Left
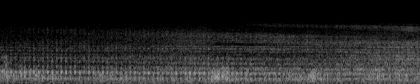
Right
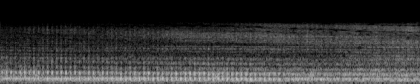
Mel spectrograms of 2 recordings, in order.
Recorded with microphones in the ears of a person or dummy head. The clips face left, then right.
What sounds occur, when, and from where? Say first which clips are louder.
0.0 s a helicopter: right 11 dB; 65° right (ahead or behind); by 4.2 s 50° right (ahead or behind)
